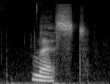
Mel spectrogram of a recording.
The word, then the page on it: lest: American English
